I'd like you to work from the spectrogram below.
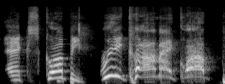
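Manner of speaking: high mock shout of a nickname. Real, not acted. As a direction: bellow the nickname, drawn out.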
